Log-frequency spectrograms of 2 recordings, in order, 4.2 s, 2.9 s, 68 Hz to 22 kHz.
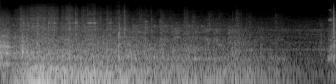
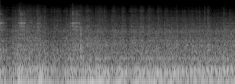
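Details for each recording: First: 1947 Ford, carburetor primed with gas: starter churns in steady pulses about four a second, stops and retries, never fires; crank no start, cause suspected not confirmed. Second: 1947 Ford just started after 13–14 months sitting on old gas, cold: low steady rumble settles in after it catches and keeps running evenly; normal running.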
